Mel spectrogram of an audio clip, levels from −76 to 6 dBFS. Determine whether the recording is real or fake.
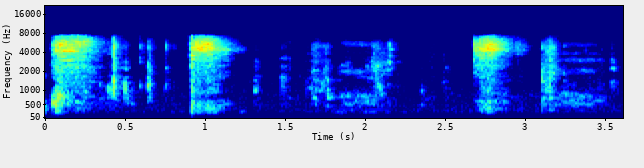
real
